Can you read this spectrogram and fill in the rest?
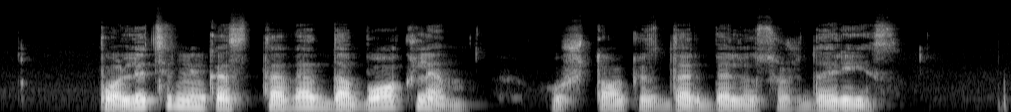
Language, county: Lithuanian, Klaipėda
